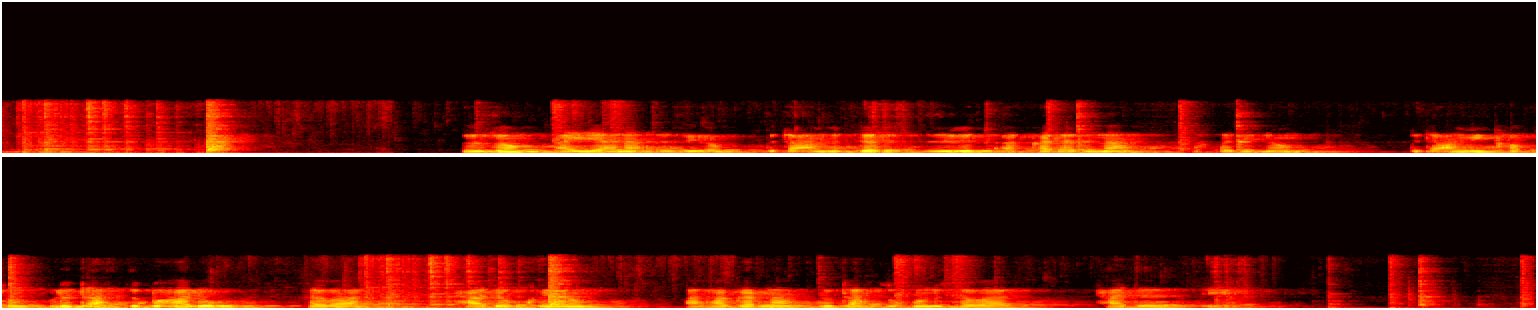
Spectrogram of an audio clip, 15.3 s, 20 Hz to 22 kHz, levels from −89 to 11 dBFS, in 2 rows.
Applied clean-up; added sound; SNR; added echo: none; Sink (filling or washing); 13 dB; reverberation time 0.7 s.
